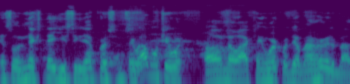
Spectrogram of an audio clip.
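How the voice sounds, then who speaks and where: The pitch variation here is ordinary. The delivery comes at a very fast pace. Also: man, fairly high pitch for a man. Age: 70s. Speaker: pastor. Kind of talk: interview. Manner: halting, with many fillers.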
